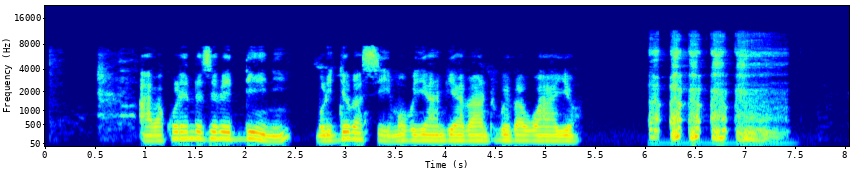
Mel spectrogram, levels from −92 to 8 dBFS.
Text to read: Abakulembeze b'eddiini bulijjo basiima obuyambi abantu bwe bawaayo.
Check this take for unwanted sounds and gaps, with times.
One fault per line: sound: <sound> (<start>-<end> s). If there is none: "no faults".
sound: cough (6.0-7.6 s)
